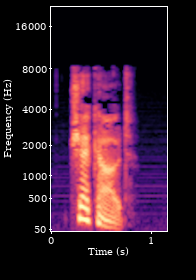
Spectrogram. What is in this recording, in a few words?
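"checkout", British English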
